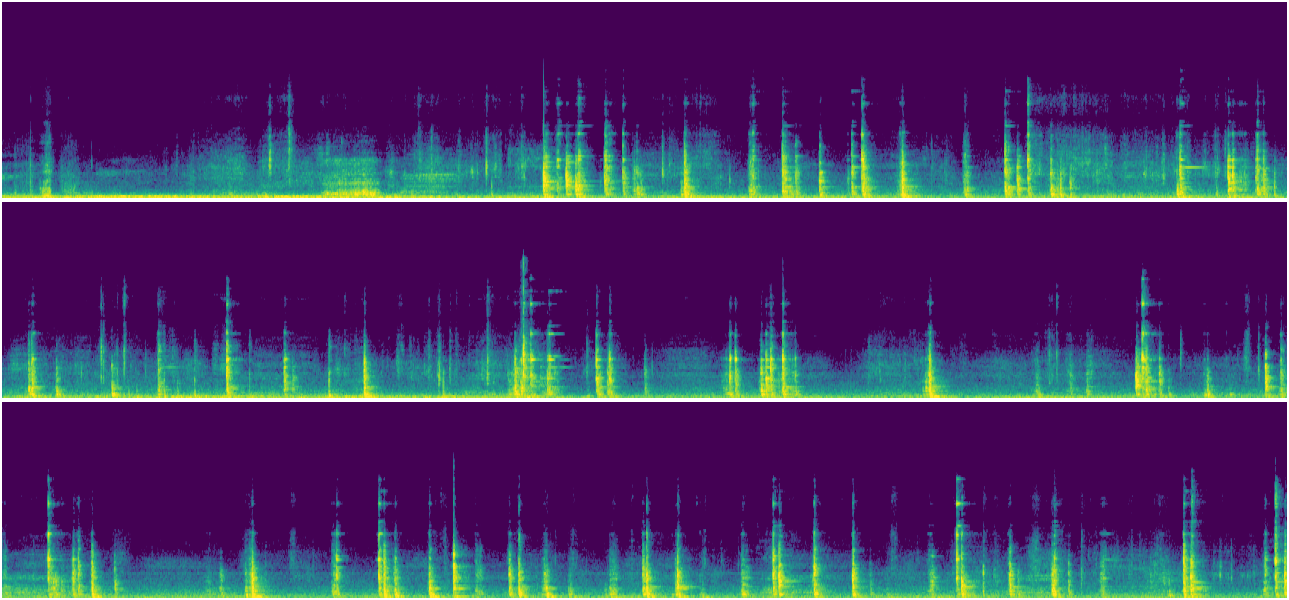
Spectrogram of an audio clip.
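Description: Ratchet wrench clicking in quick runs as bolts under a car are turned, with occasional metal clinks. A low hum sounds in the first few seconds.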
